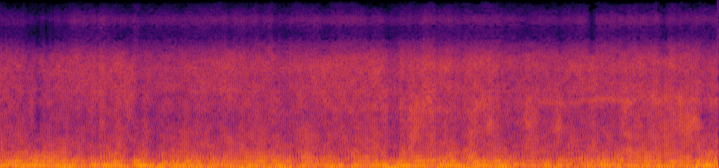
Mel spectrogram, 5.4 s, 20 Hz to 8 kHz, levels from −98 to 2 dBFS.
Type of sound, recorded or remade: remade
